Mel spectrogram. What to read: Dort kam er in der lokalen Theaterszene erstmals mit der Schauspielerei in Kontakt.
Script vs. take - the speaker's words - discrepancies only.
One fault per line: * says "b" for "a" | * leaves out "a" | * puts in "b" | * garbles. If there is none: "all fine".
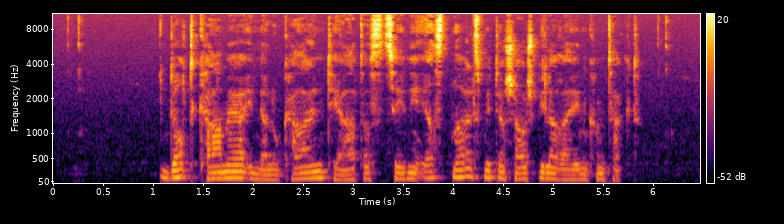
all fine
